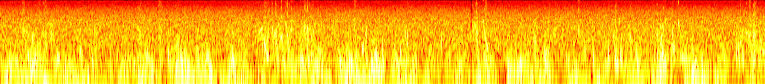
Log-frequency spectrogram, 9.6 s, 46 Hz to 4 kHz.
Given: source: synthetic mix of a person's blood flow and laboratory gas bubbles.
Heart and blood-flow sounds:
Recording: Doppler ultrasound of blood flow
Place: precordium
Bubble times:
0.23-0.71 s: bubbles
0.97-1.06 s: bubbles
1.10-1.28 s: bubbles
1.68-1.85 s: bubbles
1.96-2.36 s: bubbles
2.85-3.72 s: bubbles
3.75-4.18 s: bubbles
4.39-4.58 s: bubbles
4.65-4.83 s: bubbles
4.97-5.12 s: bubbles
5.17-5.23 s: bubbles
5.49-5.56 s: bubbles
5.83-6.29 s: bubbles
6.64-6.72 s: bubbles
6.81-7.03 s: bubbles
7.19-7.36 s: bubbles
7.38-7.46 s: bubbles
7.51-8.00 s: bubbles
8.12-8.60 s: bubbles
9.15-9.57 s: bubbles
From the record:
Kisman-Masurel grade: 242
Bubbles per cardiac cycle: several, 3 to 8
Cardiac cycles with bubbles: 100%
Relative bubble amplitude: moderate (0.250 to 0.450)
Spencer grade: 3 (all of the cardiac periods contain showers or single bubble signals, but not dominating or overriding the cardiac motion signals)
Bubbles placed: anywhere in the cardiac cycle

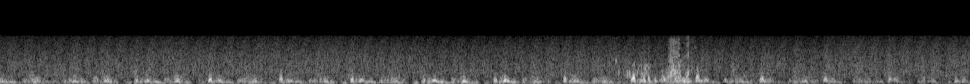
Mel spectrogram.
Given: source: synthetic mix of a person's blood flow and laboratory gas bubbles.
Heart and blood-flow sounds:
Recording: Doppler ultrasound of blood flow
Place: precordium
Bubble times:
6.14-7.01 s: bubbles
From the record:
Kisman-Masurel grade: 212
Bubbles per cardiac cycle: several, 3 to 8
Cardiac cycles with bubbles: 1 to 10%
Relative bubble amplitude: moderate (0.250 to 0.450)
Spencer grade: 1 (occasional bubble signal discernible with the cardiac motion signal, with majority of cardiac periods free of bubbles)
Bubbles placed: anywhere in the cardiac cycle

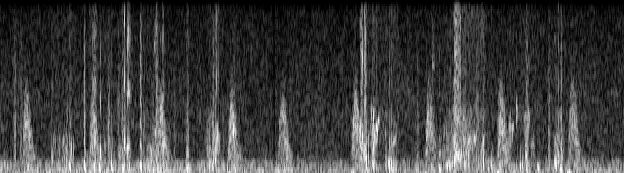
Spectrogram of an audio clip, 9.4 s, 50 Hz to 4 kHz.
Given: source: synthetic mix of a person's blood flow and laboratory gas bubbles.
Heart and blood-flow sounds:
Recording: Doppler ultrasound of blood flow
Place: subclavian vein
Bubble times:
0.76-1.14 s: bubbles
1.24-1.74 s: bubbles
1.78-2.00 s: bubbles
2.07-2.58 s: bubbles
2.78-2.88 s: bubbles
3.08-3.56 s: bubbles
5.39-5.98 s: bubbles
6.46-7.44 s: bubbles
7.60-7.71 s: bubbles
7.73-8.17 s: bubbles
8.27-8.47 s: bubbles
From the record:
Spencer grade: 3 (all of the cardiac periods contain showers or single bubble signals, but not dominating or overriding the cardiac motion signals)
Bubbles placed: anywhere in the cardiac cycle

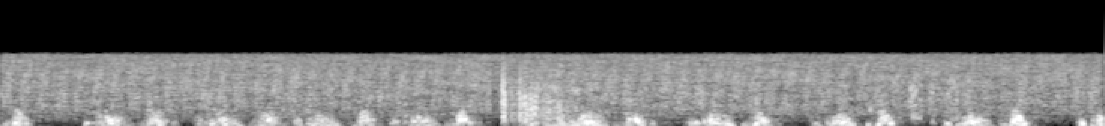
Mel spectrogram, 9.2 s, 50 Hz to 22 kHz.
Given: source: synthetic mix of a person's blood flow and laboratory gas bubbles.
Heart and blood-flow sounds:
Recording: Doppler ultrasound of blood flow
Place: precordium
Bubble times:
7.21-7.29 s: bubbles
7.55-7.69 s: bubbles
7.73-7.81 s: bubbles
7.88-8.08 s: bubbles
From the record:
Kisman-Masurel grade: 211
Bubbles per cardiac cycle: several, 3 to 8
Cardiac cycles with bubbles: 1 to 10%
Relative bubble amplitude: barely perceptible (0.100 to 0.250)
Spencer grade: 1 (occasional bubble signal discernible with the cardiac motion signal, with majority of cardiac periods free of bubbles)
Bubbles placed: anywhere in the cardiac cycle

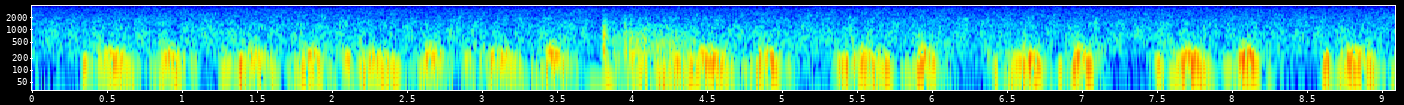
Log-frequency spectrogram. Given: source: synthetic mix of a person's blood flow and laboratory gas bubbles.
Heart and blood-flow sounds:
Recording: Doppler ultrasound of blood flow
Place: precordium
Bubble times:
no bubbles
From the record:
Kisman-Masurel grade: 000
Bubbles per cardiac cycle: 0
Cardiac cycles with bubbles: 0%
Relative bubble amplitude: no bubbles discernible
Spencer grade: 0 (complete lack of bubble signals)

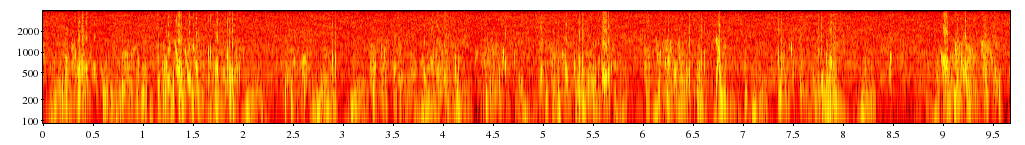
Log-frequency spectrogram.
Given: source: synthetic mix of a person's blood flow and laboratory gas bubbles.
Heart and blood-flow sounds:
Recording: Doppler ultrasound of blood flow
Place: precordium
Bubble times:
0.00-0.02 s: bubbles
0.07-1.06 s: bubbles
1.15-2.04 s: bubbles
2.39-2.97 s: bubbles
3.24-3.47 s: bubbles
3.50-3.62 s: bubbles
3.77-4.21 s: bubbles
4.31-4.82 s: bubbles
4.94-5.78 s: bubbles
6.00-6.64 s: bubbles
6.69-6.86 s: bubbles
7.00-7.06 s: bubbles
7.32-7.99 s: bubbles
8.45-8.53 s: bubbles
8.91-9.62 s: bubbles
From the record:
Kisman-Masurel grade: 343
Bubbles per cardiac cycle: rolling drumbeat, 9 or more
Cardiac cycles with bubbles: 100%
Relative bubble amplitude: loud (0.450 to 0.775)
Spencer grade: 3 (all of the cardiac periods contain showers or single bubble signals, but not dominating or overriding the cardiac motion signals)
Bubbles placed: anywhere in the cardiac cycle

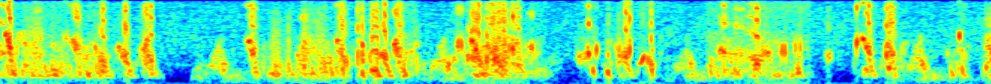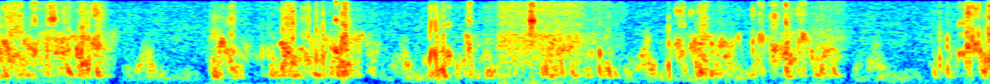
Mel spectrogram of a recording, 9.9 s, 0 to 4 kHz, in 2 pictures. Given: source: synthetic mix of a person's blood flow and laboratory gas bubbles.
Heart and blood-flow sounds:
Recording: Doppler ultrasound of blood flow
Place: precordium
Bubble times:
0.00-0.82 s: bubbles
1.21-2.12 s: bubbles
2.25-2.76 s: bubbles
2.87-3.31 s: bubbles
3.52-4.04 s: bubbles
4.12-4.17 s: bubbles
4.25-4.54 s: bubbles
4.72-4.88 s: bubbles
4.90-5.54 s: bubbles
5.98-6.86 s: bubbles
7.04-8.07 s: bubbles
8.26-9.18 s: bubbles
9.59-9.91 s: bubbles
From the record:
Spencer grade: 4 (maximum detectable bubble signal sounding continuously throughout systole and diastole of every cardiac period, and overriding the amplitude of the normal cardiac signals)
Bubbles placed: only in the low amplitude regions of the cardiac cycle

